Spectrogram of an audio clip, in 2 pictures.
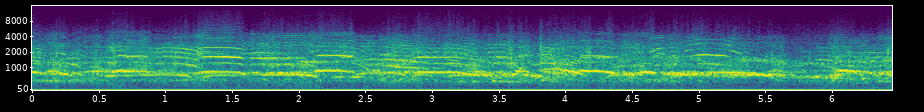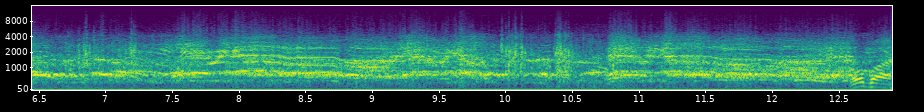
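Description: Large stadium crowd shouting and cheering, with many voices yelling over one another at a steady level.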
